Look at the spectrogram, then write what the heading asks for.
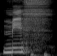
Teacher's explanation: പല്ലിന്റെയും നാവിന്റെയും ഇടയിലൂടെ പുറത്തേക്ക് കാറ്റ് പോകുന്ന രൂപത്തിൽ ആവണം ഉച്ചരിക്കേണ്ടത്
